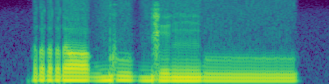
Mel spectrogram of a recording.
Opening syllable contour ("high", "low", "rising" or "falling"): low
